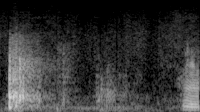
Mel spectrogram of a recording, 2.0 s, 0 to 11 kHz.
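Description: A single gunshot sound effect from a 1950 radio drama: one sudden loud bang just after the start that dies away within half a second.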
